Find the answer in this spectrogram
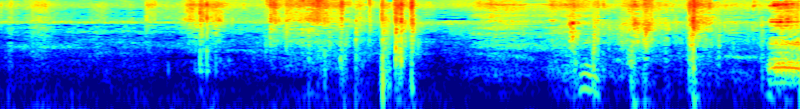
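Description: A few short, sharp knocks and scuffs about a second apart, from handling on the mud around a landed alligator gar.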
